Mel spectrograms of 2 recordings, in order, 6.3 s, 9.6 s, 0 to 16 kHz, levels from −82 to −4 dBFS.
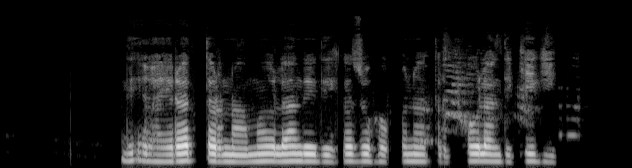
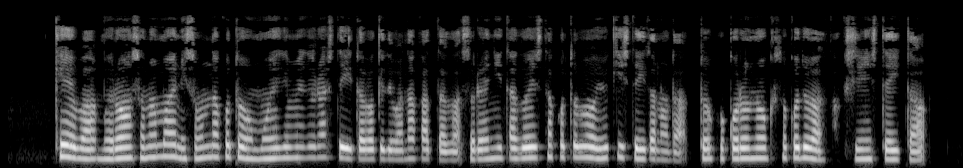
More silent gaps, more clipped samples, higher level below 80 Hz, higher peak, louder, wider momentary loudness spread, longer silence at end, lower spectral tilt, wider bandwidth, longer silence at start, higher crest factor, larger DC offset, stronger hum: first, 2.01-2.06 s, 3.93-4.01 s vs none; neither; about the same, -72 dBFS vs -76 dBFS; about the same, -6 dBFS vs -4 dBFS; about the same, -24 LUFS vs -22 LUFS; first, 13 LU vs 8 LU; first, 0.55 s vs 0.4 s; first, -8 dB/octave vs -4.5 dB/octave; second, 7.2 kHz vs 11.5 kHz; first, 1.2 s vs 0.55 s; about the same, 18 dB vs 18 dB; neither; neither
